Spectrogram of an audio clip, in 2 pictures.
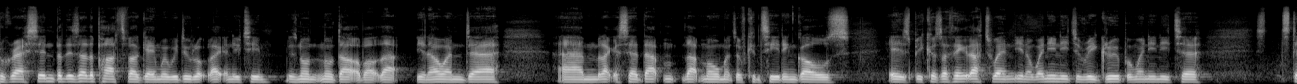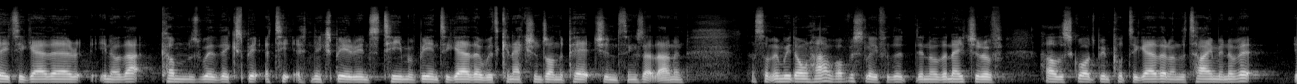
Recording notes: Post Match Press Conference.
